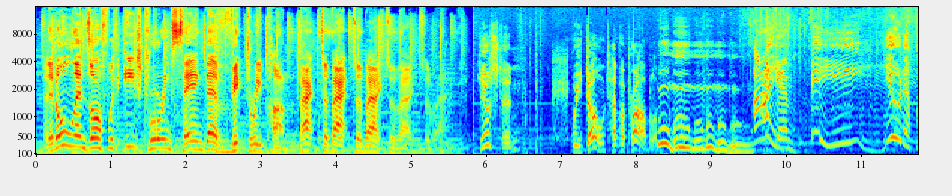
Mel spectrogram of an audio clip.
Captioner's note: sigh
